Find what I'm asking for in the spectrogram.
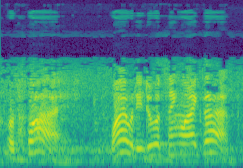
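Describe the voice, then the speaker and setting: A man's voice: very high voice, sing-song, normal speed. An actor playing an eager, inquisitive male newspaper reporter in 1940s radio style. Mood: curious, probing. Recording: muffled, very noisy 1940 radio recording.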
